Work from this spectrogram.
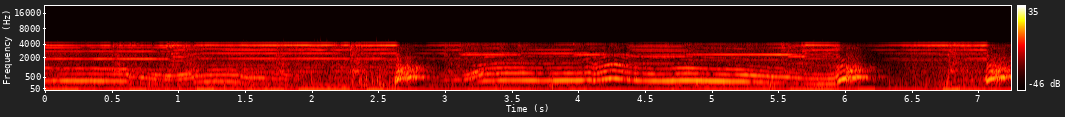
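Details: A husky howls along to the tune of Flower of Scotland: long, wavering, drawn-out howls that rise and fall in pitch, with a short break midway. Steady sustained notes of the music play underneath throughout.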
